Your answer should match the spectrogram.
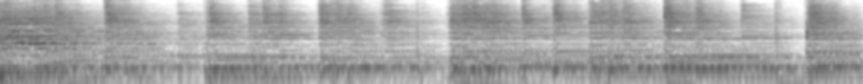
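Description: Flamenco guitar strumming rapid rhythmic strokes in an instrumental passage between sung lines of a Spanish song, played from a cassette.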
